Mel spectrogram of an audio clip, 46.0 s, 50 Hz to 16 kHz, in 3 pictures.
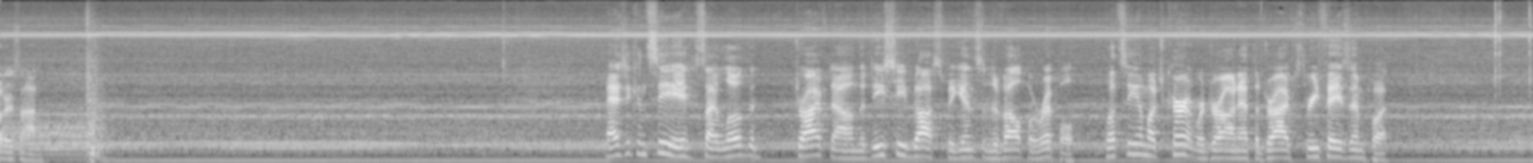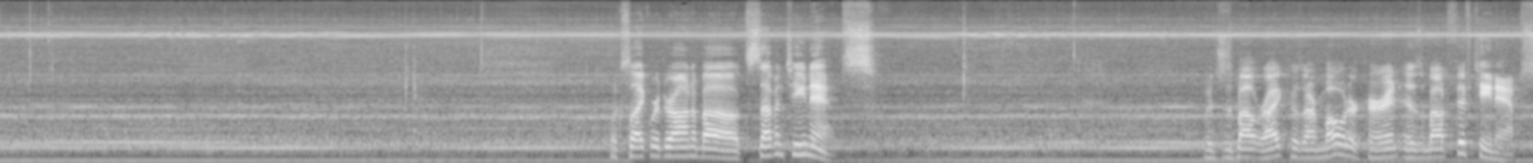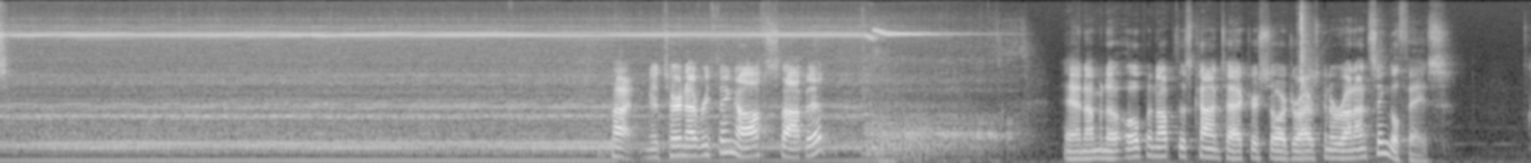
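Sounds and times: low hum: 0:00.0 - 0:02.7, 0:24.9 - 0:29.6, 0:39.1 - 0:41.1
high steady whine: 0:00.0 - 0:32.3, 0:34.0 - 0:41.0
electric motors humming: 0:00.0 - 0:41.0
electric motors whirring: 0:24.2 - 0:29.8, 0:36.0 - 0:41.0.

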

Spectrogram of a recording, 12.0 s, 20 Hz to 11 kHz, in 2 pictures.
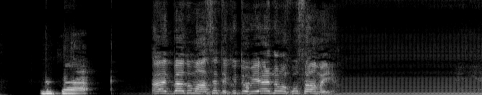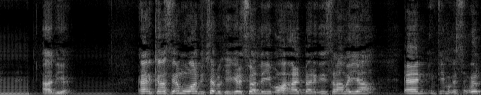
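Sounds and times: steady hum with overtones: 0:01.6 - 0:12.0.

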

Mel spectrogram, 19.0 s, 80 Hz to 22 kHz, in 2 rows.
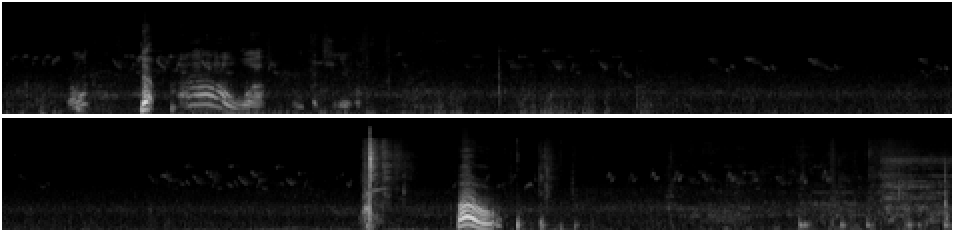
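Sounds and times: golf club striking ball: 0:13.1 - 0:13.6.

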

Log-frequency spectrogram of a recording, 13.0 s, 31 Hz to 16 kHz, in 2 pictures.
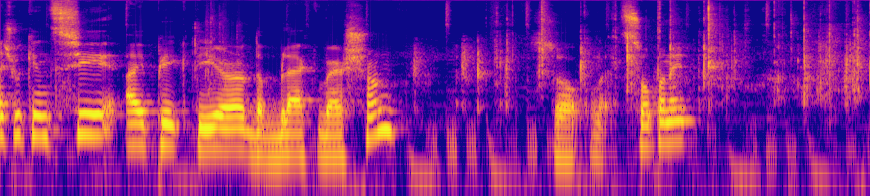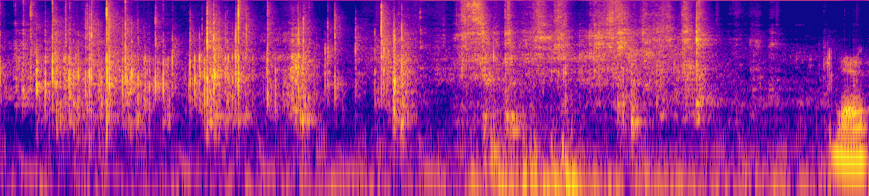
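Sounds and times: plastic bag crinkling: 0:03.4 - 0:11.8.

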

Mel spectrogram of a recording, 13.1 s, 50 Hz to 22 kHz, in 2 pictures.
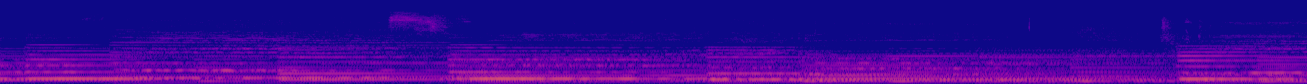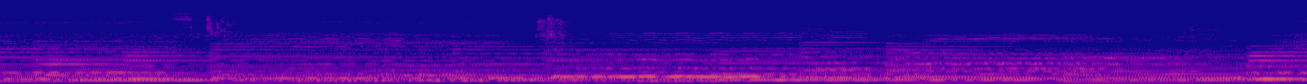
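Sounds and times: piano accompaniment: 0:00.0 - 0:13.0
women's choir singing: 0:00.0 - 0:13.0.

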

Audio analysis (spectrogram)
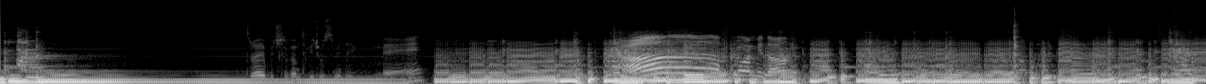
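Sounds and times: overdriven electric bass notes: 0:00.0 - 0:12.0.

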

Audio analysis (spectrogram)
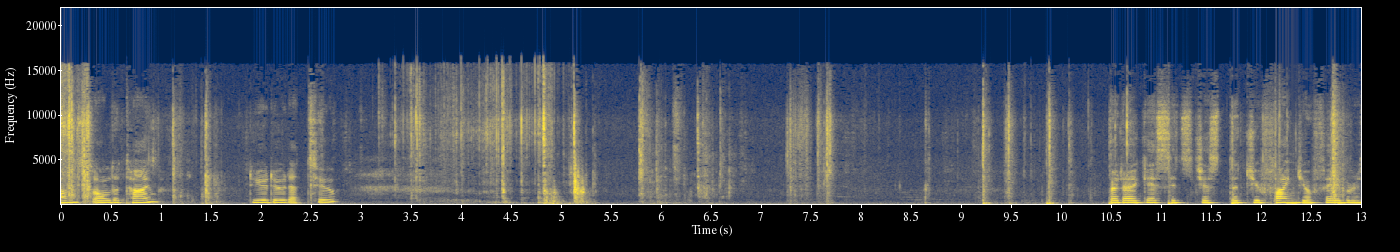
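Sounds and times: plastic sheet rustling: 0:00.0 - 0:00.4.

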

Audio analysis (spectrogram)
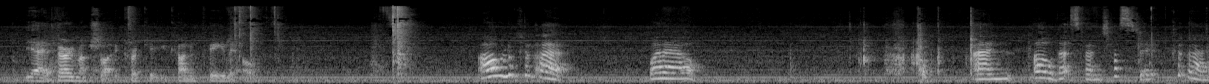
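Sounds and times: fan hum with fixed tones: 0:00.0 - 0:12.0.

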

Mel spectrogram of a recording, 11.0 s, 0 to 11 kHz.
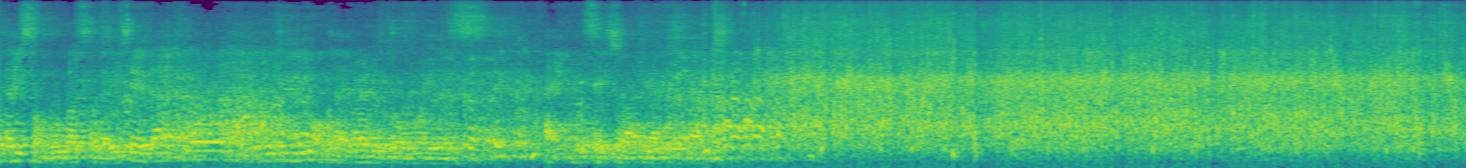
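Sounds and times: audience applauding: 0:05.3 - 0:11.0.

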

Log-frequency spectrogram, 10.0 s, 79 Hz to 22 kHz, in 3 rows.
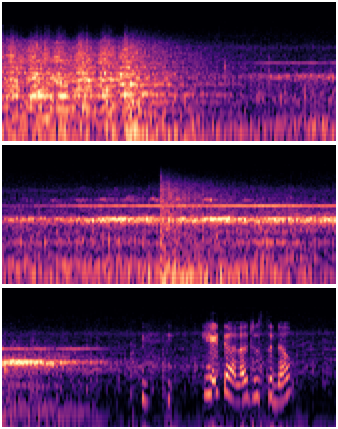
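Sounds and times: low rumble: 0:01.9 - 0:08.0.

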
